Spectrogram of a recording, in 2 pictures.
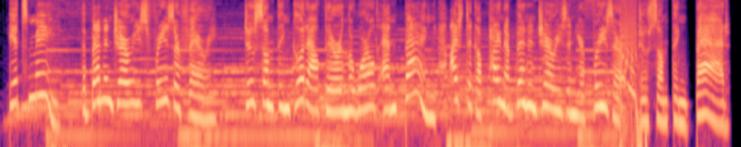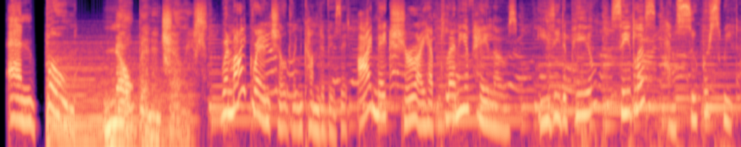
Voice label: Character Voices

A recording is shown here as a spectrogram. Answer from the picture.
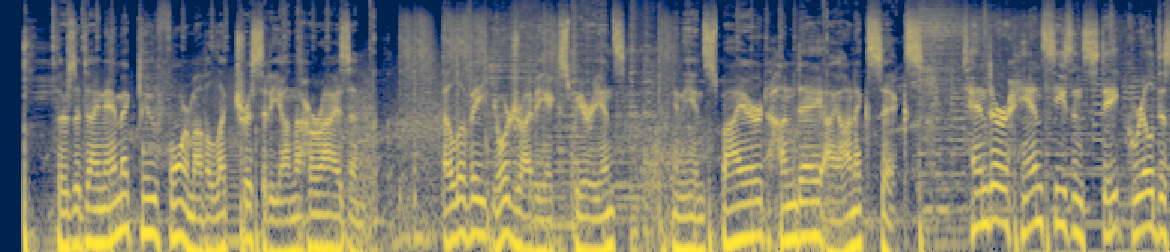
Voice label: Commercials

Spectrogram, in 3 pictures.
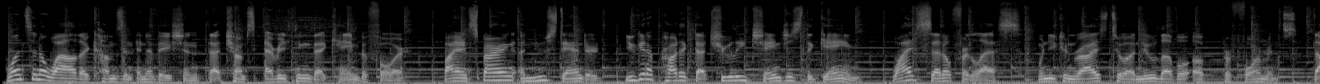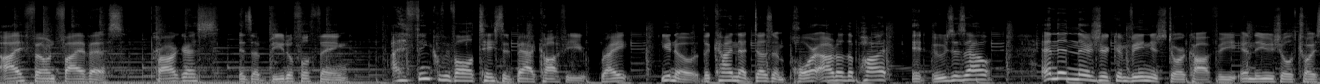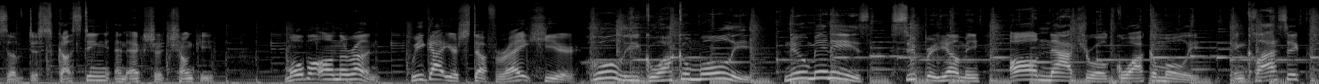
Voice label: Commercials

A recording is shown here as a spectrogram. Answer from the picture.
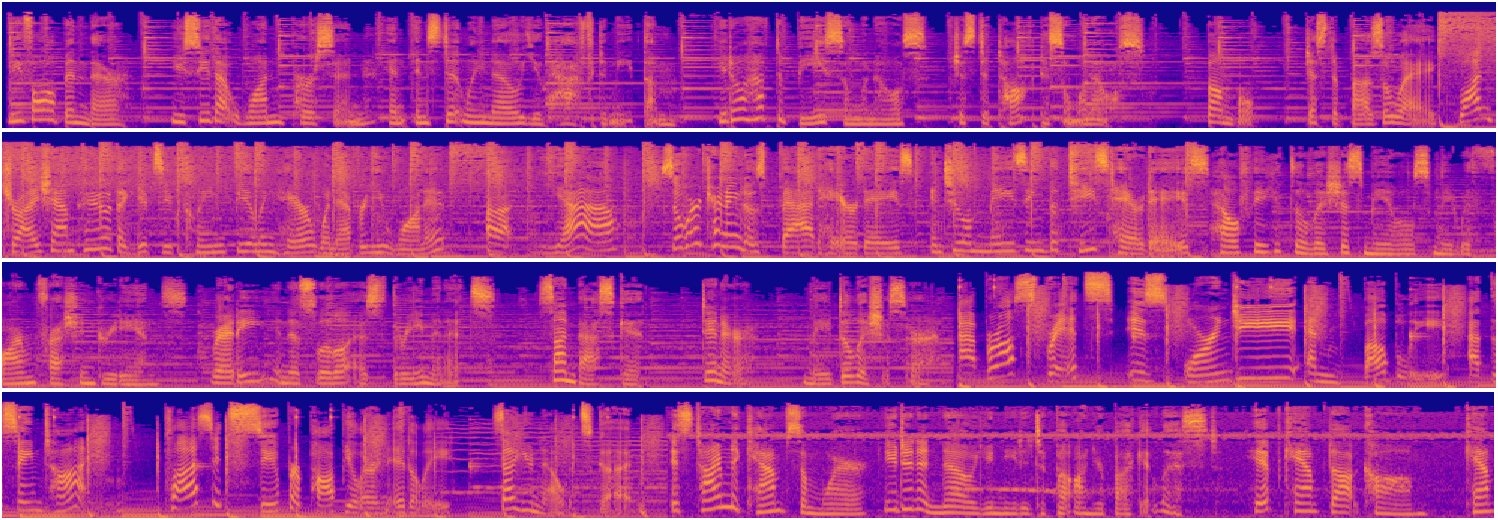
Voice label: Commercial

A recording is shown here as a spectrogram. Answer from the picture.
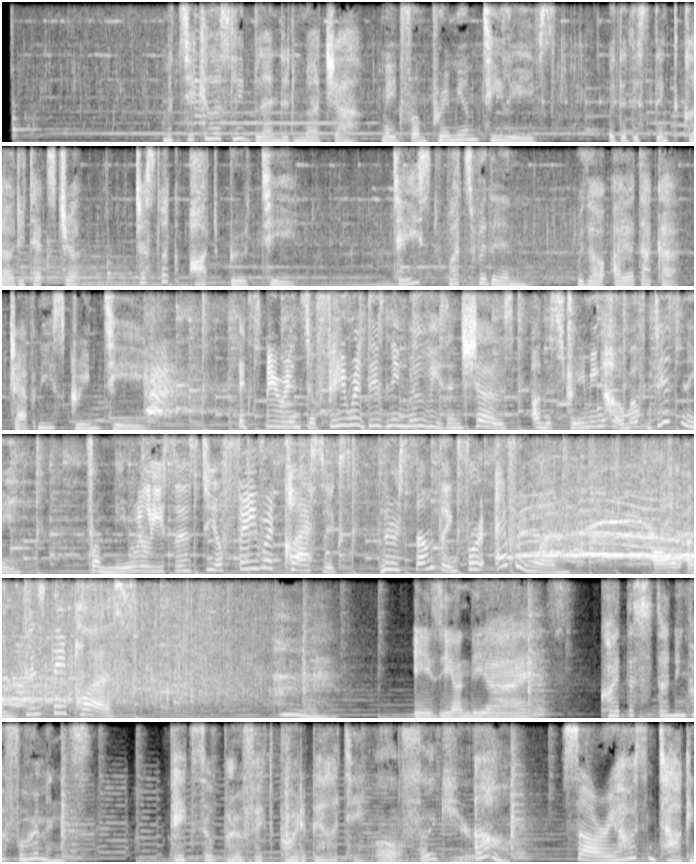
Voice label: Commercial, Mono

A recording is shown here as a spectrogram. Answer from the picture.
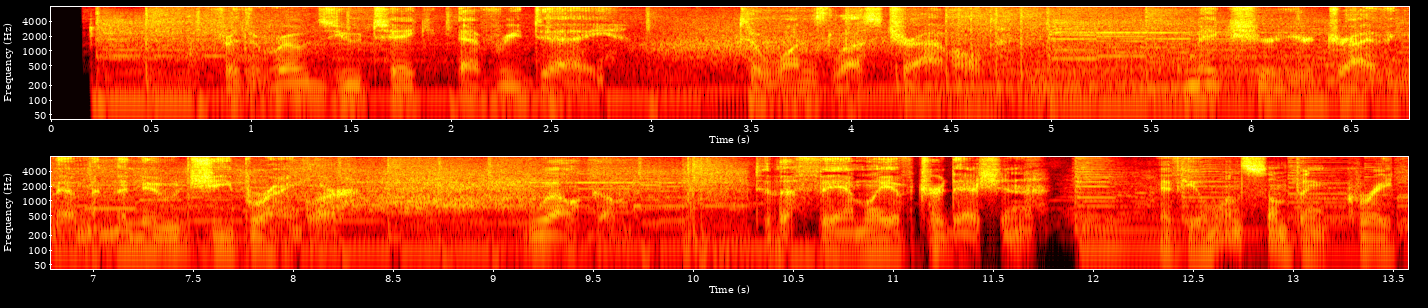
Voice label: Commercials Mono

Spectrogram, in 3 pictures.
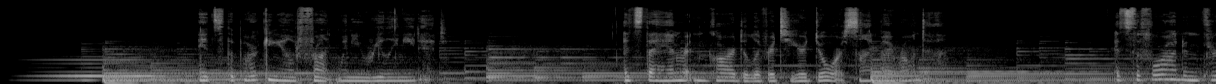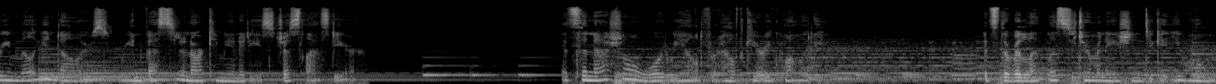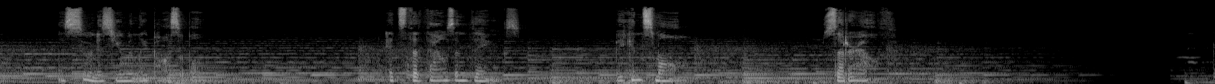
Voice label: commercial copy

